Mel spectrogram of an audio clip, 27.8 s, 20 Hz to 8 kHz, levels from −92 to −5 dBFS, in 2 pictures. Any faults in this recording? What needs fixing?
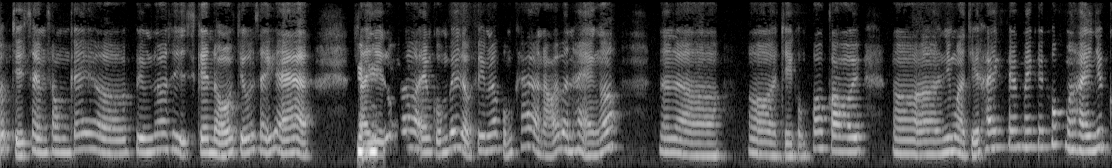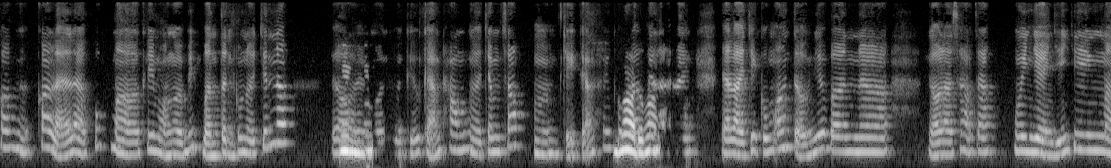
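Speech suppressed in double talk shows up at 4.81–5.09 s, 18.53–18.89 s and 21.96–22.45 s. The speech dips by about 15, 35 and 20 dB. It's likely the echo canceller on the loudspeaker side ducking everything while both sides talk over each other. Better double-talk detection in the canceller would fix this.

Echo leak appears at 18.44–18.57 s, 22.08–22.14 s and 22.48–22.55 s as a delayed copy, about 10 dB down for the first two and barely there for the third. The delays are 270 ms and 317 ms, so it's likely loudspeaker pickup the canceller didn't fully cancel. A headset or better acoustic echo cancellation would stop it.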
